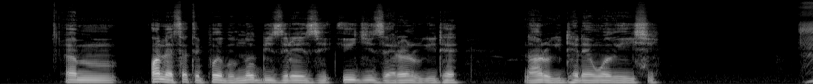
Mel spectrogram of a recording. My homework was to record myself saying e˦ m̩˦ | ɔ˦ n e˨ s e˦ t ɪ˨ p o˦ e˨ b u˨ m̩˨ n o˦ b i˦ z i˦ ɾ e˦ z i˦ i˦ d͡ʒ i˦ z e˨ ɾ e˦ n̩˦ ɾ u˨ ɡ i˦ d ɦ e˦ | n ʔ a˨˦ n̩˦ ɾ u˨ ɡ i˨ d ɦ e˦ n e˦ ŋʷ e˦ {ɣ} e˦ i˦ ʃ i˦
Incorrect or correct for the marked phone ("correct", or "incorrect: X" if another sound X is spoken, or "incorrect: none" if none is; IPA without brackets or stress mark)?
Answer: correct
